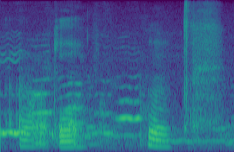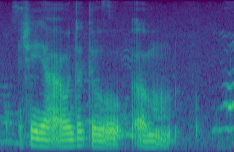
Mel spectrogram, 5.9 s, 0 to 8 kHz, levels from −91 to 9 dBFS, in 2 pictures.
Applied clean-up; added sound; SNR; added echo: none; Drip; 10 dB; none.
